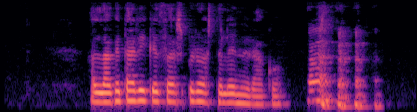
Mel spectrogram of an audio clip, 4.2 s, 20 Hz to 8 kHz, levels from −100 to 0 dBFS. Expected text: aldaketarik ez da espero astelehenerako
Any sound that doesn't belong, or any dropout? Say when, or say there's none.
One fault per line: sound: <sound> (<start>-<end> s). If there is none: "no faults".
sound: laugh (3.1-3.8 s)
